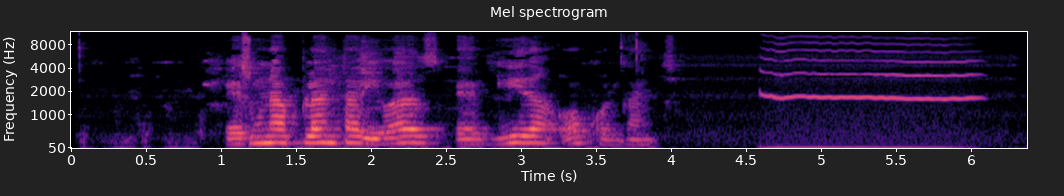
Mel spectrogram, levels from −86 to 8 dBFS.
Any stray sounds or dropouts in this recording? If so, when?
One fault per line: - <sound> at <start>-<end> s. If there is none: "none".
- squeak at 4.6-6.1 s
